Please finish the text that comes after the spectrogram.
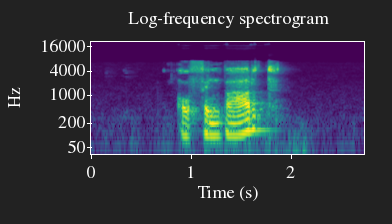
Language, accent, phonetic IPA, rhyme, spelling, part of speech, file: German, Austria, [ɔfn̩ˈbaːɐ̯t], -aːɐ̯t, offenbart, verb, De-at-offenbart.ogg
- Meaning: 1. past participle of offenbaren 2. inflection of offenbaren: third-person singular present 3. inflection of offenbaren: second-person plural present 4. inflection of offenbaren: plural imperative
